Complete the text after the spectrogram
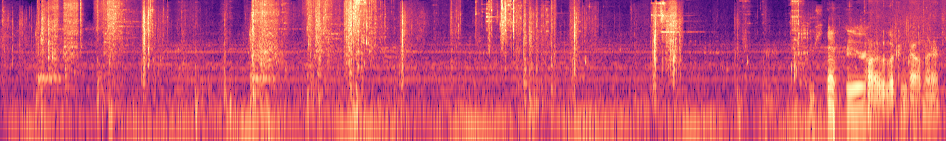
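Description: Footsteps thud across a wooden floor indoors.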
